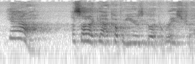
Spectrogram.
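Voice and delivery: very high, fast eager reply; rushed high-pitched recognition; excited yes. Retold or imitated. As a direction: blurt it out high and quick. Recalling seeing the guy.

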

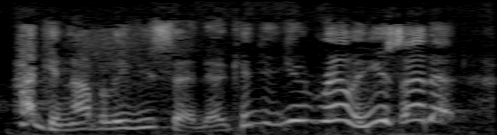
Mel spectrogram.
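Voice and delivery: shocked disbelief. Retold or imitated. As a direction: voice jumps high in mock disbelief. Family member snapping at you.

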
